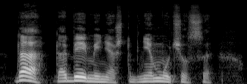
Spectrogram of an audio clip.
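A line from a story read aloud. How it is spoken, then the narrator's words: Smiling. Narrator (Russian): улыбнулся я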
